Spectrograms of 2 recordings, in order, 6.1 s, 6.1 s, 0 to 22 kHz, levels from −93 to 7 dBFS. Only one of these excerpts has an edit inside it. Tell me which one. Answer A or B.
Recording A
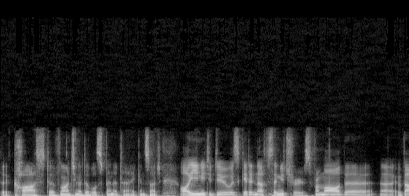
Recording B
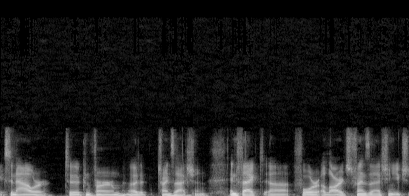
A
